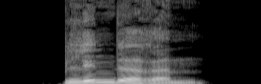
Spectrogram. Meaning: strong dative masculine/neuter singular comparative degree of blind
- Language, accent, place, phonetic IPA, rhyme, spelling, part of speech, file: German, Germany, Berlin, [ˈblɪndəʁəm], -ɪndəʁəm, blinderem, adjective, De-blinderem.ogg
